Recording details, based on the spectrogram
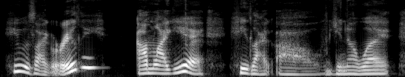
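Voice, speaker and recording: A woman with an American accent telling a story casually, with a sassy, animated, emphatic and slangy delivery. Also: deep voice, a little slow, vocal fry, no room sound, clean studio sound. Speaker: storytime show host. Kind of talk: casual storytelling, acting out quoted conversations.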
